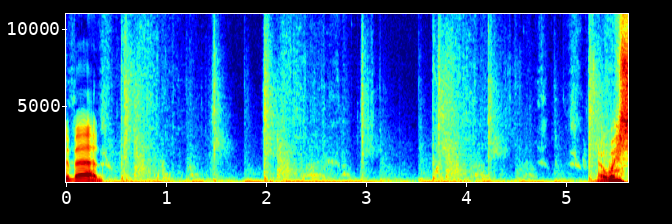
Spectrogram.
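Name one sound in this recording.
Short video game sound effects pop and thud during a battle.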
